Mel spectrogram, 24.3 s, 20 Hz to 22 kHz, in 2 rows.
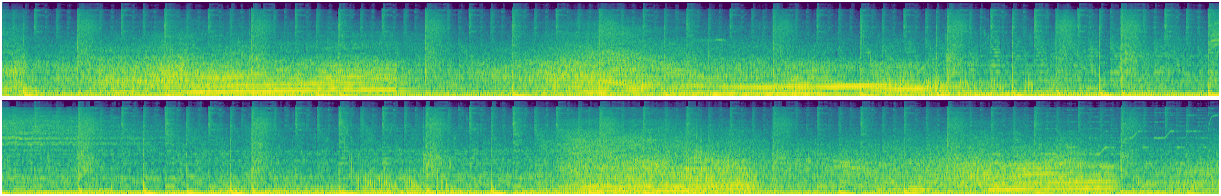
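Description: Rally cars at the Tour de Corse 2018 roar through tight corners on a special stage, engines rising and falling in repeated waves with shifts and tire squeal, loud and close throughout.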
